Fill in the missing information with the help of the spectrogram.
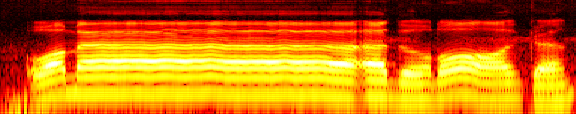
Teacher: دال پر قلقلہ کریں گے، را کو موٹا پڑھیں گے۔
